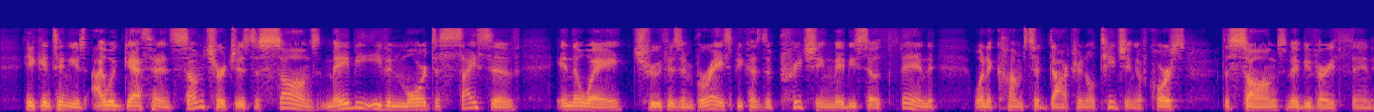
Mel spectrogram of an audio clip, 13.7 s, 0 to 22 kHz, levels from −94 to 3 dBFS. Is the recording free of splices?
yes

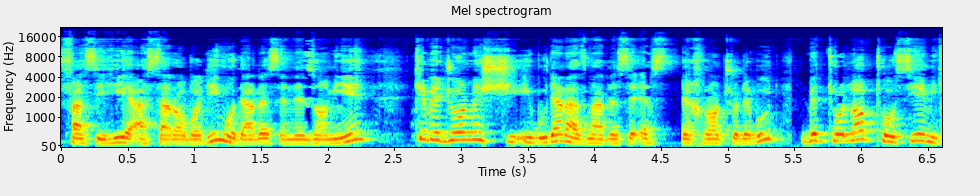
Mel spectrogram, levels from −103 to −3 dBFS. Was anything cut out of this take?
yes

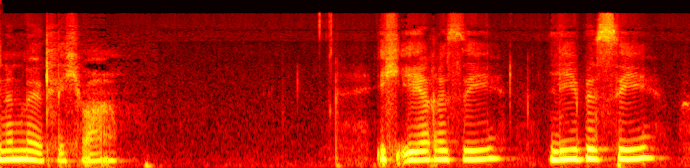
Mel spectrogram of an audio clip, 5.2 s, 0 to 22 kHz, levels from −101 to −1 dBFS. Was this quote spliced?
no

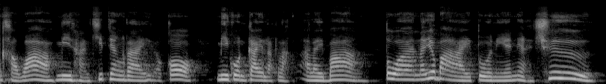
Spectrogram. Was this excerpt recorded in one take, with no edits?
no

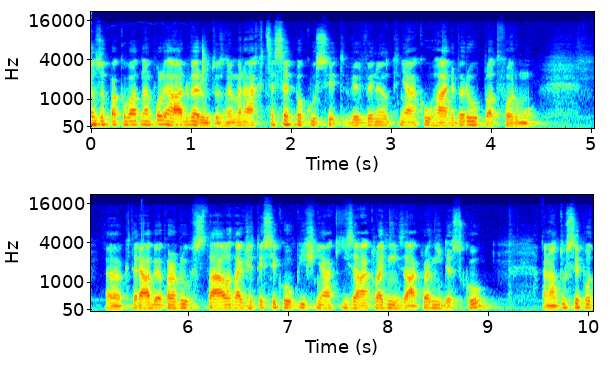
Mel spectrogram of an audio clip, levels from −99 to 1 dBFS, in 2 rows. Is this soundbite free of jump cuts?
yes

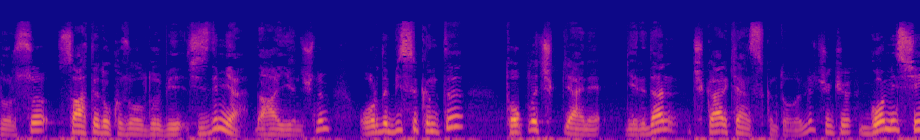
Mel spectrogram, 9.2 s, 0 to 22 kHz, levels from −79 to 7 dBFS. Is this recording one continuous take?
no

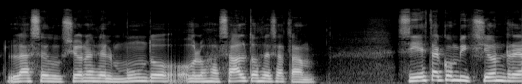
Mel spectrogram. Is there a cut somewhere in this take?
no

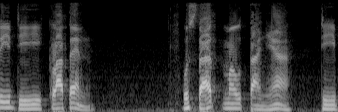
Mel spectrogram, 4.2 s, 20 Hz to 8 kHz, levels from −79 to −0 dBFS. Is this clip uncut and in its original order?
no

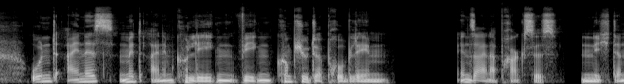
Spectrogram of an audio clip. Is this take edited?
no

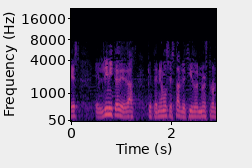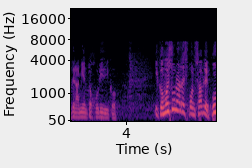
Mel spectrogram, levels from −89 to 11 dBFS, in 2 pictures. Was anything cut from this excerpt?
no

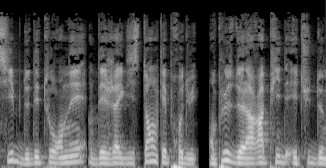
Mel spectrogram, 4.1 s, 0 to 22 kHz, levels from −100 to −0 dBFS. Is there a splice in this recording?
yes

